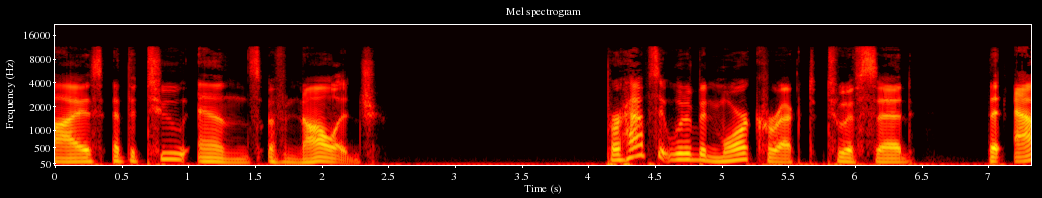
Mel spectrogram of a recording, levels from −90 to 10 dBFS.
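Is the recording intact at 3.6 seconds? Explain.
Yes, the speech at 3.6 seconds is intact, with no dropout, click, distortion or other fault at that moment.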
